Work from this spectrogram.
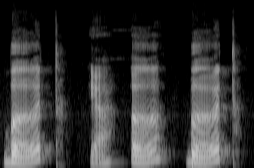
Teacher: Di sini suara e, itu umumnya digunakan pada British English, ya, atau bahasa Inggris British, ya, karena mereka kadang tidak membaca huruf r setelah vokal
